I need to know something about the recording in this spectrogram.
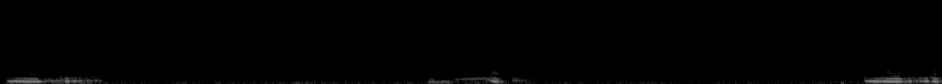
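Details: Staffordshire Bull Terrier snoring in sleep, chainsaw-like: low, growling, rattling snores on inhalation a few seconds apart, with quiet breathing between.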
